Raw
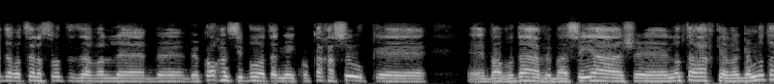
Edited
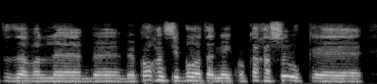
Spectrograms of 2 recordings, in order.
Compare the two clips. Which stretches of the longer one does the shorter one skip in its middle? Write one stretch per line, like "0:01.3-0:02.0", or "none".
none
